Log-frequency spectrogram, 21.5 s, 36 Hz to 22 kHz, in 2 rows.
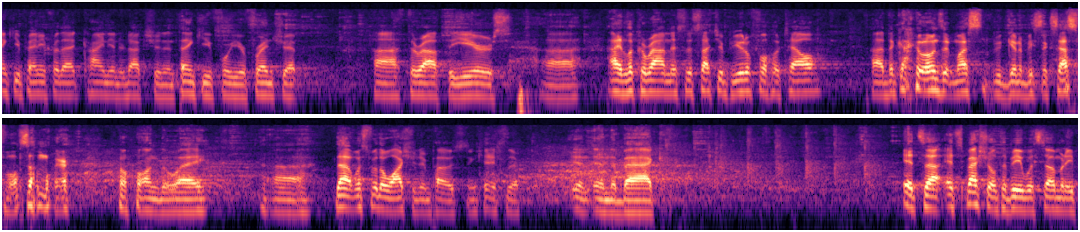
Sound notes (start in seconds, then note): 13.3 laughter; 18.9 laughter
